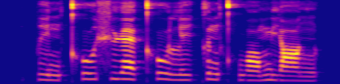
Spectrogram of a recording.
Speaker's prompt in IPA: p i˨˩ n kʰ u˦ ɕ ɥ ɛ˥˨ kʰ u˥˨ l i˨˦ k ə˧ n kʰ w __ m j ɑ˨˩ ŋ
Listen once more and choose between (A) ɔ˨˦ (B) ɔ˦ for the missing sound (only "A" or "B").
A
